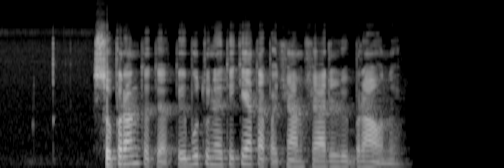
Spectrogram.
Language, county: Lithuanian, Vilnius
